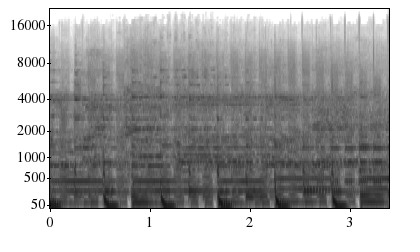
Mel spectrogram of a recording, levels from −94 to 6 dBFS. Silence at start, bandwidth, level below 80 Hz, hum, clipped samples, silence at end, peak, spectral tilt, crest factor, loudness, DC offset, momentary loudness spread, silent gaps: 0 s; 14.5 kHz; -20 dBFS; none; under 0.1%; 0 s; -2 dBFS; -5 dB/octave; 12 dB; -14 LUFS; under 0.1%; 1 LU; none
